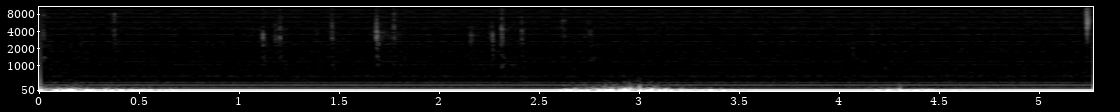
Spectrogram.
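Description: Faint computer-keyboard typing, a handful of scattered key clicks, over a steady low electrical hum, with a soft low bump about three seconds in.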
